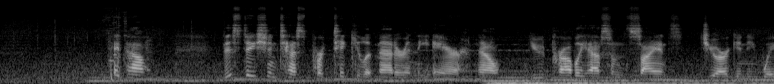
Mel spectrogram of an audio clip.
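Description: A young man talks casually over a phone call.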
